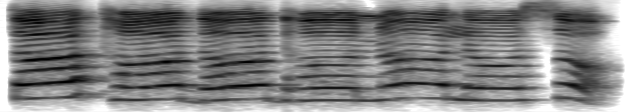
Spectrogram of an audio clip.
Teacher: त थ द ध न ल स या वर्णांचा उच्चार करताना आपली जी जीभ आहे ती जीभ ही दाताला स्पर्श करते, म्हणून त्या ठिकाणी दंत्य वर्ण होतो.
